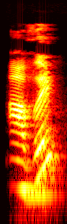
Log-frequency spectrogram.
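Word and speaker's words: hour: हैं for example an आवर यहां पर एच साइलेंट है और ओ की साउंड आ रही है आवर ओके आवर सो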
